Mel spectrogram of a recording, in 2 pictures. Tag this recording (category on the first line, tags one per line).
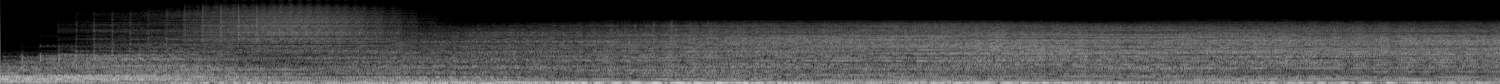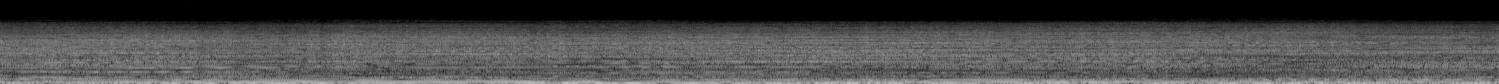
Soundscapes > Synthetic / Artificial
alien
ambience
ambient
atmosphere
bass
bassy
dark
drone
effect
evolving
experimental
fx
glitch
glitchy
howl
landscape
long
low
roar
rumble
sfx
shifting
shimmer
shimmering
slow
synthetic
texture
wind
